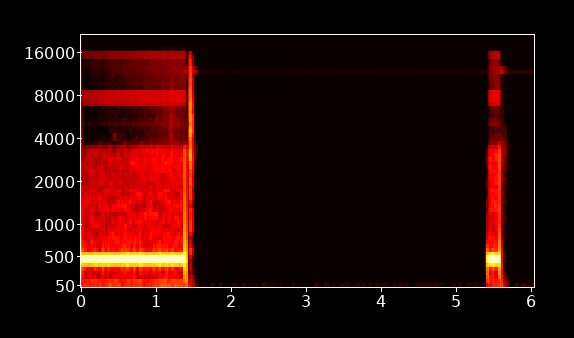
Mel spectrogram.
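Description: A telephone dial tone holds steady and loud as a call is placed, then cuts off abruptly; after a few seconds of silence, one short burst of the same tone sounds.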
